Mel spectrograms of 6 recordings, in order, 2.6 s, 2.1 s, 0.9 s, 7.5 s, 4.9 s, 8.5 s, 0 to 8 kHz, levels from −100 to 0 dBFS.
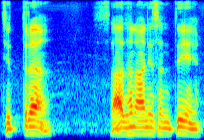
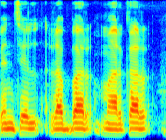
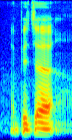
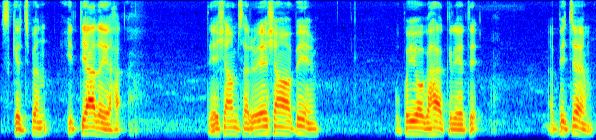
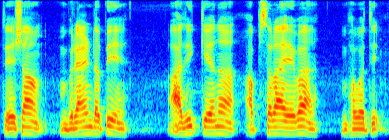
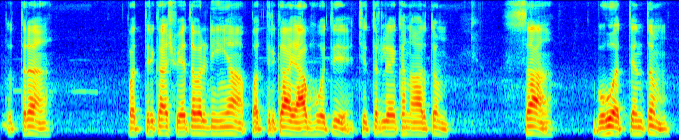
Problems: constant background noise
